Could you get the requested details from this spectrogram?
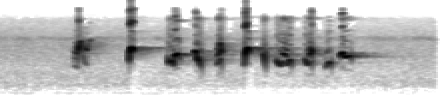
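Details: One fast phrase from a caged Red-whiskered bulbul: about ten bright, bubbly chirped notes tumbling together, ending in a short trailing whistle.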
